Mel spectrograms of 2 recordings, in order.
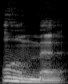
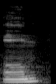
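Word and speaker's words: Ω: D'accord, le symbole que vous avez ici, c'est, donc, elle s'appelle oméga, mais ça se prononce ohm. On dit R égale à 20 ohms, d'accord, 100 ohms, 150 ohms, 2000 ohms, d'accord.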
